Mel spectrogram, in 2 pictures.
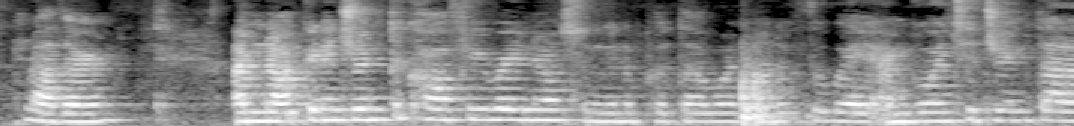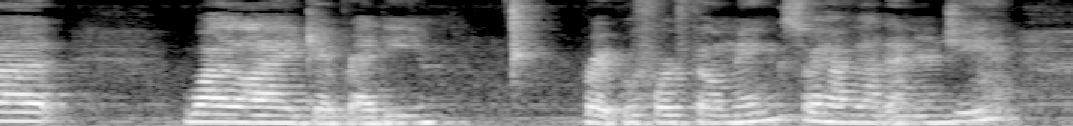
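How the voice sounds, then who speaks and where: With an American accent, a woman talks at a moderate pace and medium pitch with ordinary pitch variation, while audible room echo and noticeable background noise surround her. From United States. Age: 20s. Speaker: lifestyle vlogger. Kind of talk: casual vlog narration. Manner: soft-spoken.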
